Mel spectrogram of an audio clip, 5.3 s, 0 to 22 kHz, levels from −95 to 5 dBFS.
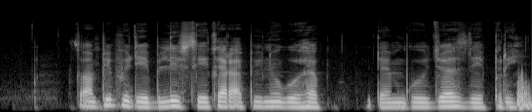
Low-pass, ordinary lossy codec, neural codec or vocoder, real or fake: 10.8 kHz; none; none; real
